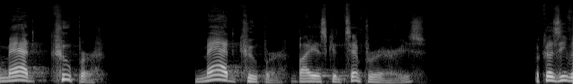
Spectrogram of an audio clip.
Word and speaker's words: Cowper: If you see his name, sometimes it looks like it's Cowper, C-O-W-P-E-R, but it's pronounced Cooper.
